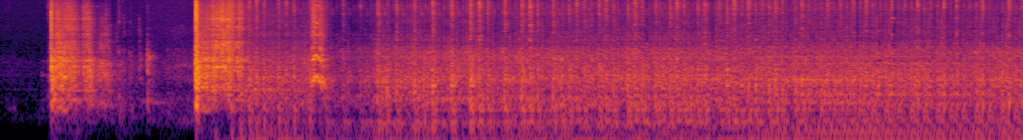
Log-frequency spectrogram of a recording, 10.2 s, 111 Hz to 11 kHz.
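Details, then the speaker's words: Citroën 2CV (AZLP6) after fitting a centrifugal clutch, old-style starter noise: starter cranks, then the twin catches and settles into an even, steady idle with no misses or knocks. Normal start and idle. "bon allez je vais couper le court circuit mais je suis plutôt content ça l'air de fonctionner parfaitement"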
